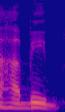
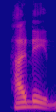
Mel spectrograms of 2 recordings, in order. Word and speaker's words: Hadid: Bella Habib. Okay, that's how you say it? Hadid. Bella Hadid.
